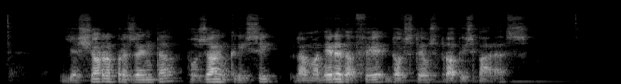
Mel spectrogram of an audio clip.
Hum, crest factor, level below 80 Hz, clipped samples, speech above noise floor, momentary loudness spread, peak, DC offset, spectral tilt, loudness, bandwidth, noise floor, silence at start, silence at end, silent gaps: none; 22 dB; -68 dBFS; under 0.1%; 39 dB; 15 LU; -4 dBFS; under 0.1%; -4.5 dB/octave; -25 LUFS; 11.5 kHz; -65 dBFS; 0.6 s; 0.95 s; none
